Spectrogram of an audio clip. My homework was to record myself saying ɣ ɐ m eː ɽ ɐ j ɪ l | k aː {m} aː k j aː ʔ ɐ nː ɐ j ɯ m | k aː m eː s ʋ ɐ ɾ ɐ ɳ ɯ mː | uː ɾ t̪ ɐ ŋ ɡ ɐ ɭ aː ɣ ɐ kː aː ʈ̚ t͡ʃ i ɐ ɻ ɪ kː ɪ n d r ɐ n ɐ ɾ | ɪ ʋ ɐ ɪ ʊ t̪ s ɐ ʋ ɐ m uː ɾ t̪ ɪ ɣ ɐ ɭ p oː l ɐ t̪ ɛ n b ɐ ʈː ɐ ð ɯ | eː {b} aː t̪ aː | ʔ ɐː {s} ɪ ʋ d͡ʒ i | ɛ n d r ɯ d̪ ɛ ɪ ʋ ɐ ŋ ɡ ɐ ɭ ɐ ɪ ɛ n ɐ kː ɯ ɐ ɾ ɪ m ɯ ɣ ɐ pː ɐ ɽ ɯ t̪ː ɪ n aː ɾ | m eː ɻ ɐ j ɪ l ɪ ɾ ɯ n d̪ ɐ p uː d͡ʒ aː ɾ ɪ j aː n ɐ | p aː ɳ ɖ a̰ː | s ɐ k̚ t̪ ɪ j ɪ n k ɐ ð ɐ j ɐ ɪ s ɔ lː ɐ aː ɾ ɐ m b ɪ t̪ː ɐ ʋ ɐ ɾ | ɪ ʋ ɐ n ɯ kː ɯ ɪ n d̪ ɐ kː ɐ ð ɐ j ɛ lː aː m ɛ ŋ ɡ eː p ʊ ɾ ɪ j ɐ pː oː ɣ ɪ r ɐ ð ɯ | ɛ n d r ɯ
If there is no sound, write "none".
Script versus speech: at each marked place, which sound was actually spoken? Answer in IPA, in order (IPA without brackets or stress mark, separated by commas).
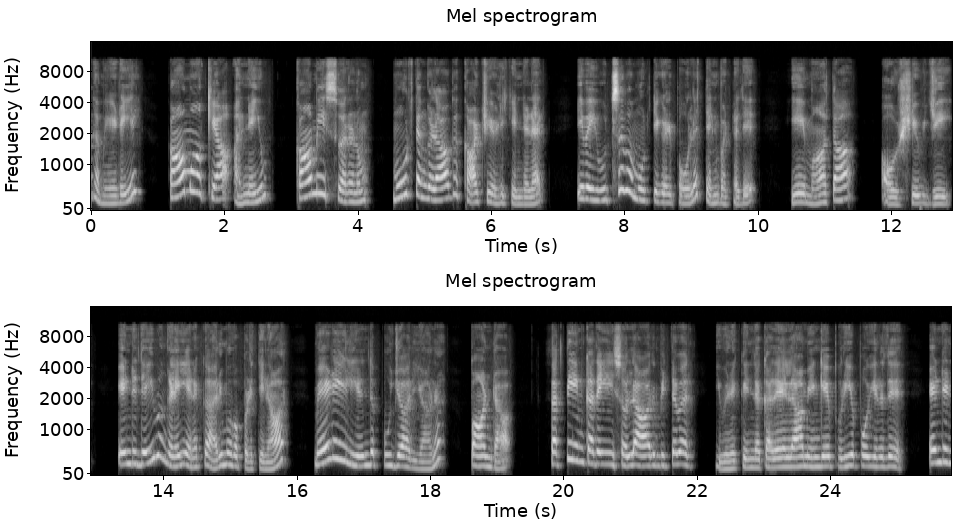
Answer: m, m, ʂ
